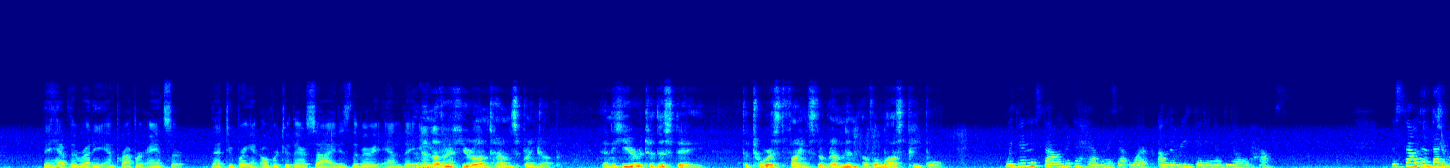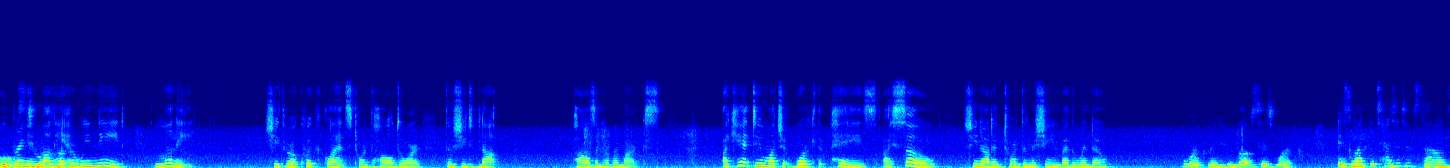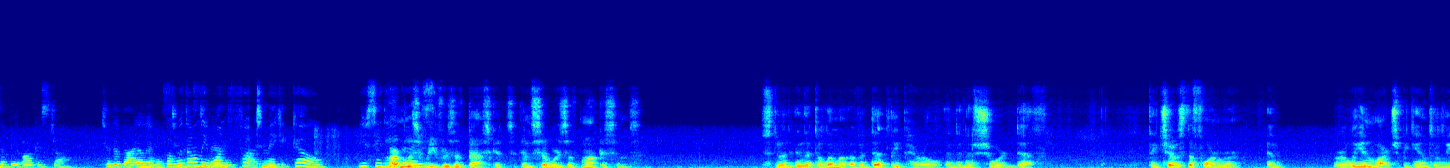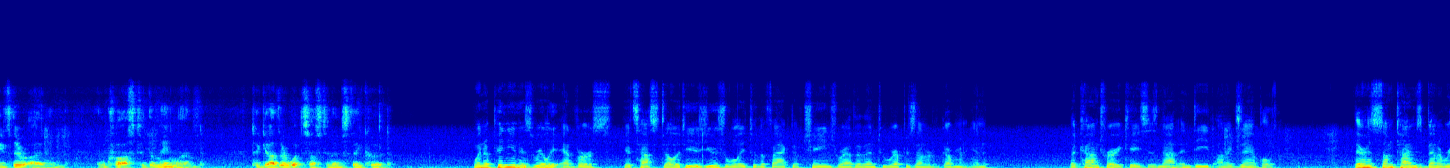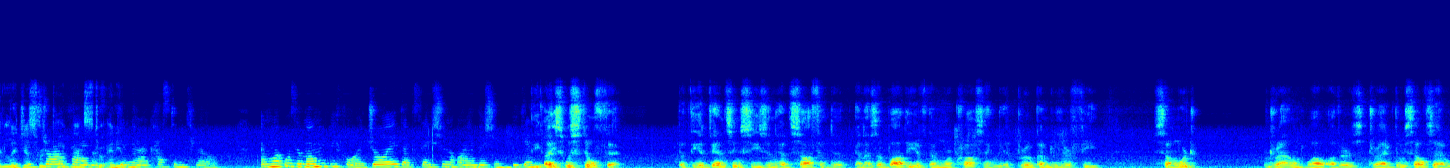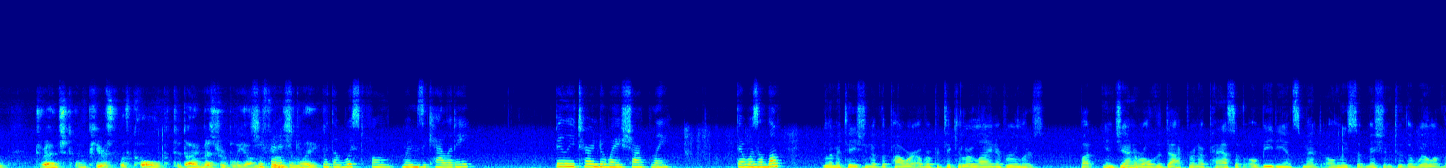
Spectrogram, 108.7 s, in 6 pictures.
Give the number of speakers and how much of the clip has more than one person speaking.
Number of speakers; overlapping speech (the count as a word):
four, about 7%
